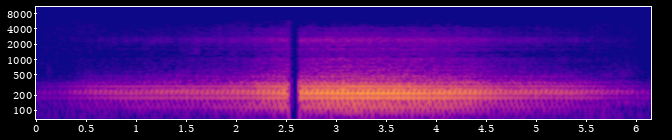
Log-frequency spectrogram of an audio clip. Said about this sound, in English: Hiring a car, Clark Kent heads out at once on the dusty road to San Miguel, 50 miles away.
